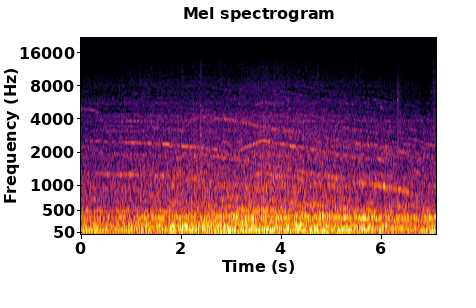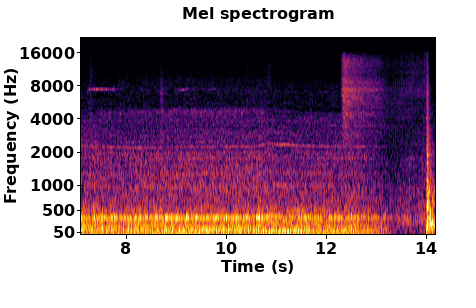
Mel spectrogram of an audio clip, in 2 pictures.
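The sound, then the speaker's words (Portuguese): A bus drives along with a steady, loud engine rumble and rising and falling gear whine, then slows as a burst of air-brake hiss sounds near the end and the engine settles. “O ônibus parou.”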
